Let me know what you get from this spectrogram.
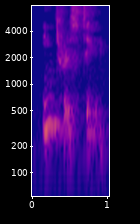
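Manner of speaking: "Interesting" as in-tres-ting, pitched high; silent middle E. Shown as a demonstration. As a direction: skip the first E of "Interesting". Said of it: "esse é aqui é mudo".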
